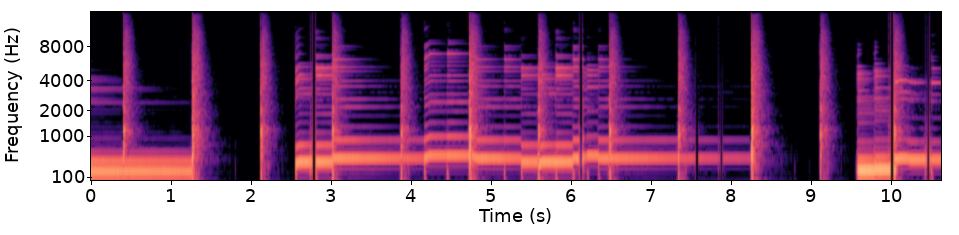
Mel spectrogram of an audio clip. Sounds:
music, musical instrument, bass guitar, strum, guitar, plucked string instrument

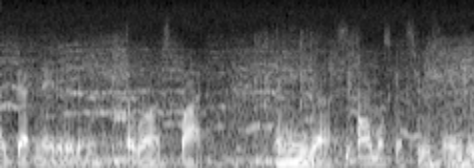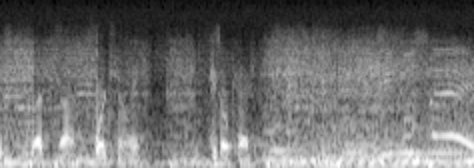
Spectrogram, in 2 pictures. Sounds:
speech, music

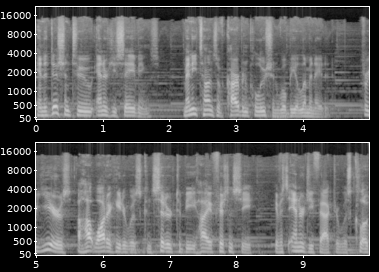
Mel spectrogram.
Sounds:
speech, music

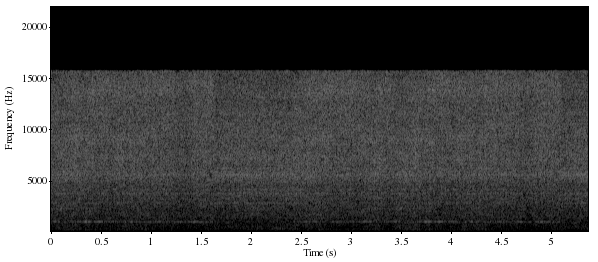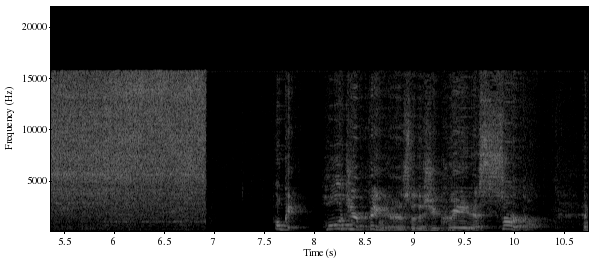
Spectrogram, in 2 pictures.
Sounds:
sink (filling or washing), water tap, water

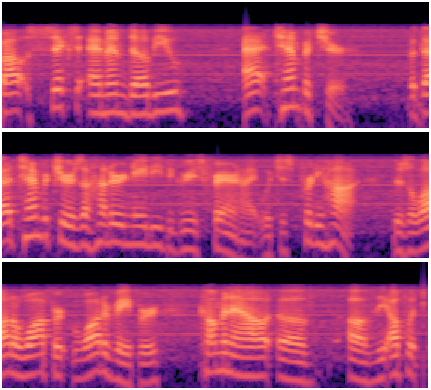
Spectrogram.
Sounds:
speech

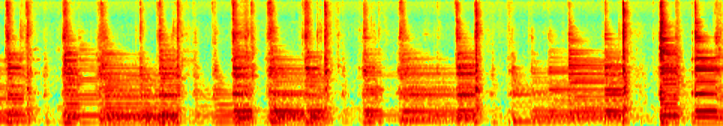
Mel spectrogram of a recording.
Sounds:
guitar, acoustic guitar, strum, plucked string instrument, musical instrument, music

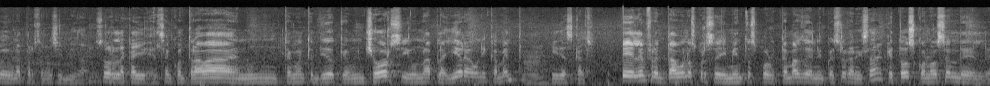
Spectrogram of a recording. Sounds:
speech

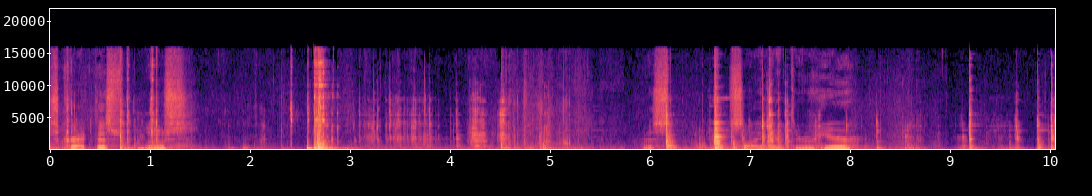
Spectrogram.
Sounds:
speech

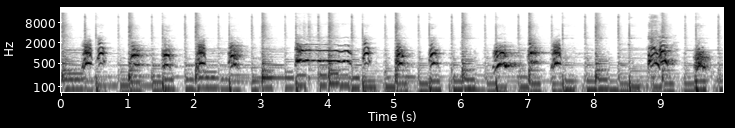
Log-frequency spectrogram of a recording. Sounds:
music, jingle bell

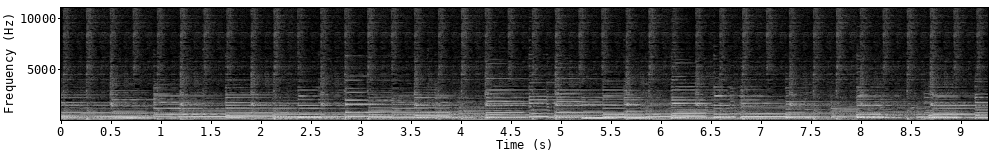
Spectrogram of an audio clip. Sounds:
music, guitar, musical instrument, acoustic guitar, plucked string instrument

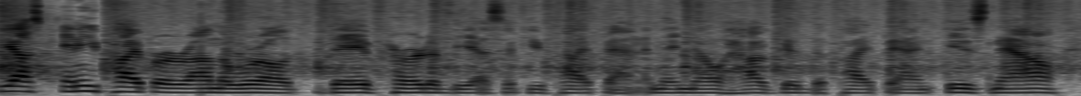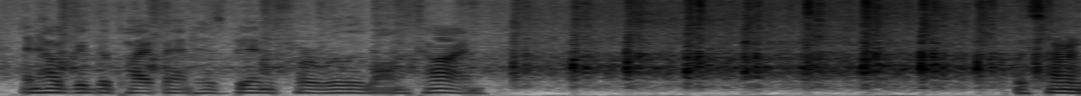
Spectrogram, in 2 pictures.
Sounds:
speech, music

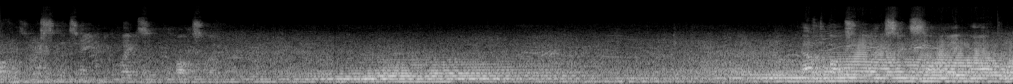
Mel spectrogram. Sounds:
aircraft, fixed-wing aircraft, speech, vehicle

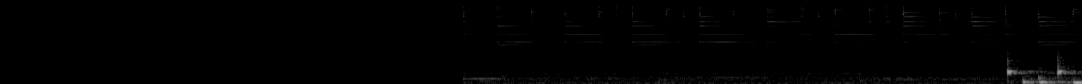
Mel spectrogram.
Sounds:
marimba, musical instrument, music

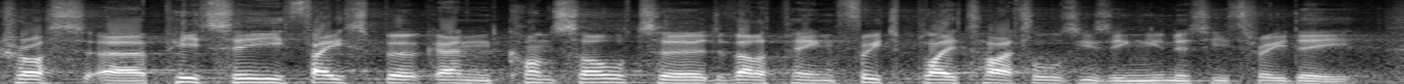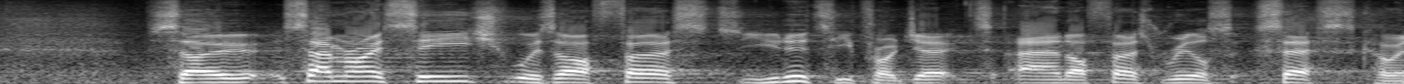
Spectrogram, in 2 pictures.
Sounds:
speech

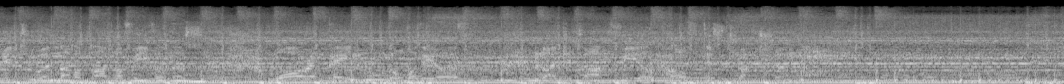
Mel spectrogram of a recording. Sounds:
heavy metal, angry music, speech, music

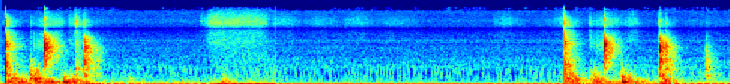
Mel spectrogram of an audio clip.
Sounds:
striking pool

